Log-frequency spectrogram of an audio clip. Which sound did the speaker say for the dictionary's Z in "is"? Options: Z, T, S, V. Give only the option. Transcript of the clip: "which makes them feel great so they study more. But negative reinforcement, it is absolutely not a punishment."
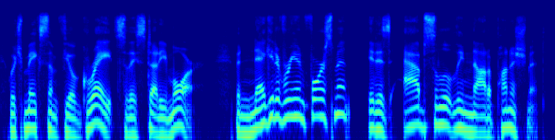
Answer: Z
